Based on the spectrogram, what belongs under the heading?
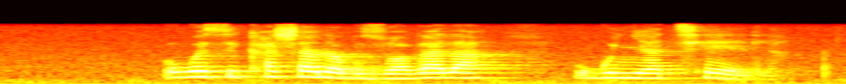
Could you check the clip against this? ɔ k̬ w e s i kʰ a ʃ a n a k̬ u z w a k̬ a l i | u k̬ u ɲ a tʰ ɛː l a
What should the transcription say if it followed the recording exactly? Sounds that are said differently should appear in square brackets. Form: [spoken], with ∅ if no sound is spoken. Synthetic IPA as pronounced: ɔ k̬ w e s i kʰ a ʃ a n a k̬ u z w a k̬ a l [a] | u k̬ u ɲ a tʰ ɛː l a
